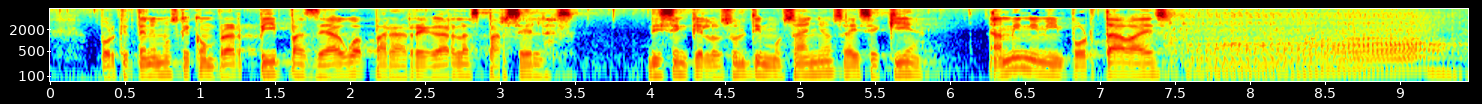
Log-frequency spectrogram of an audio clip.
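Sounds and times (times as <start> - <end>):
speech: 0.4 - 7.9
motorcycle taxi engine idling and revving: 7.4 - 9.4.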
